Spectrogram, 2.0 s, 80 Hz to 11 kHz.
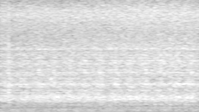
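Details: Land Rover Defender TD5 idling after repair of a weeping fuel filter head (WJN000020) and bleeding the fuel system. Steady, even diesel idle with a constant hiss and no knocks, misses or hunting. Normal idle.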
